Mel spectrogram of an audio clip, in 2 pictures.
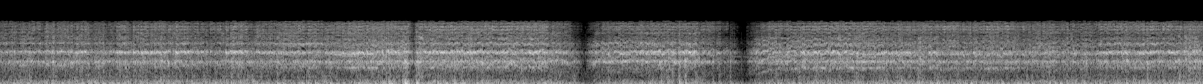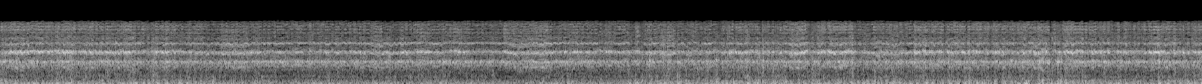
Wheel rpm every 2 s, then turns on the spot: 230, 220, 170, 120, 180, 210, 230, 230, 230, 220, 230, 230.
none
